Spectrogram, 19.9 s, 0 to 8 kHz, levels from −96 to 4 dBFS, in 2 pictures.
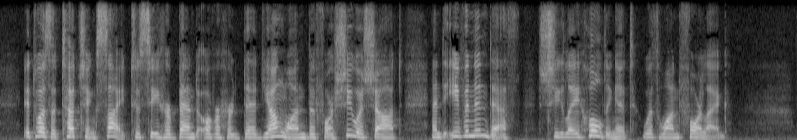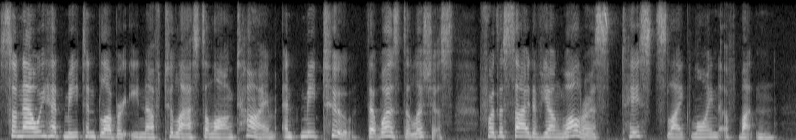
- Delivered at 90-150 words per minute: No, average, 180 wpm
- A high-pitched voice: Yes, high, 210 Hz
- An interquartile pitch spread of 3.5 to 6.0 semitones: Yes, average, 4.0 semitones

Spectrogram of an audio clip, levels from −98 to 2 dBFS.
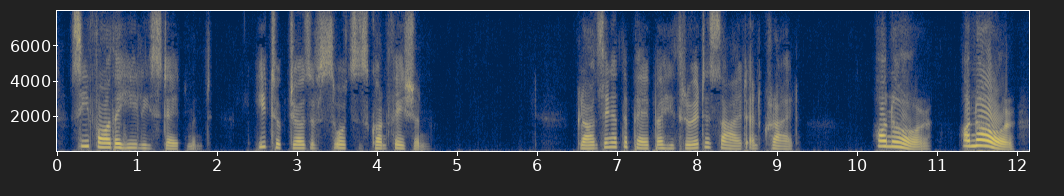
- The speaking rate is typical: No, slow, 105 wpm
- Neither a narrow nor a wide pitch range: No, wide, 6.0 semitones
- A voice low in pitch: No, high, 195 Hz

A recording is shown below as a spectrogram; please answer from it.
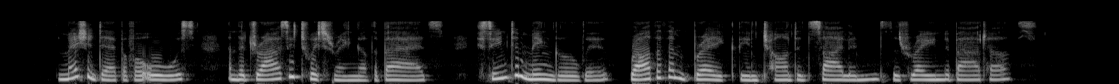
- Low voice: No, high, 215 Hz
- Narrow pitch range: Yes, narrow, 2.3 semitones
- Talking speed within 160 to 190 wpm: No, average, 145 wpm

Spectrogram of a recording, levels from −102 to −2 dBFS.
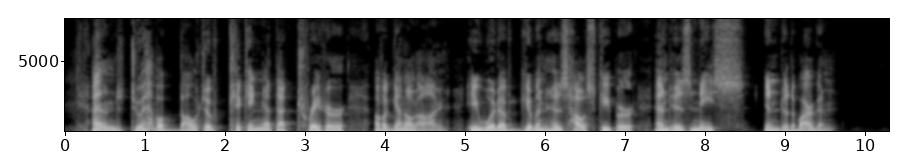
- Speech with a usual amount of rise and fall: No, wide, 5.8 semitones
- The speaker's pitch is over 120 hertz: No, low, 100 Hz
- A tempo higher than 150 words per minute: No, average, 145 wpm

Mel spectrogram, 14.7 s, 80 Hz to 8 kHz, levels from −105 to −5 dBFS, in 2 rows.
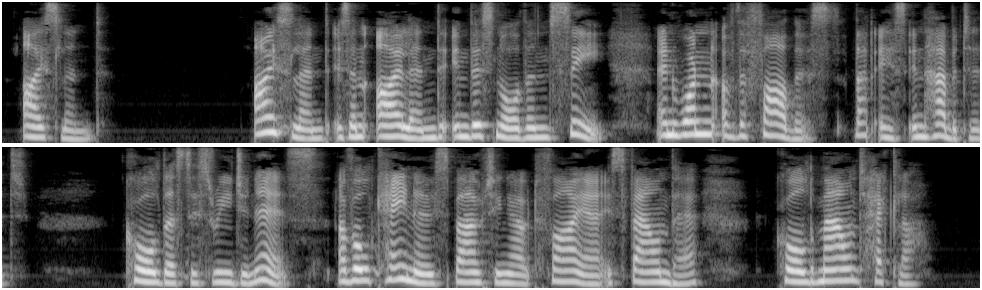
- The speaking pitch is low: No, high, 210 Hz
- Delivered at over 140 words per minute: No, slow, 135 wpm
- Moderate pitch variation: Yes, average, 3.5 semitones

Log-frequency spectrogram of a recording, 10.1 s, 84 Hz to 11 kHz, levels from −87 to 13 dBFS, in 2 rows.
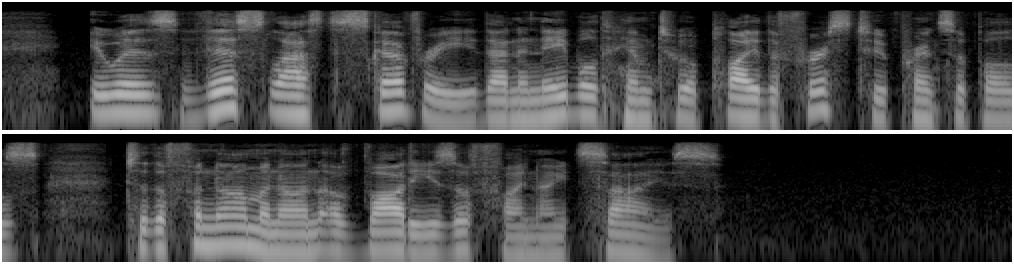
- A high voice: No, low, 135 Hz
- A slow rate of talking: Yes, slow, 130 wpm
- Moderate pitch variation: Yes, average, 4.1 semitones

